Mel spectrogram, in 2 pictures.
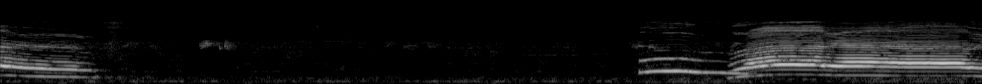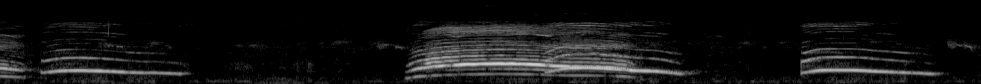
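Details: Angry cats meowing: long wavering harmonic yowls, rising then falling, in three drawn-out bursts of two to four seconds separated by quiet gaps, with overlapping voices in the louder bursts.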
